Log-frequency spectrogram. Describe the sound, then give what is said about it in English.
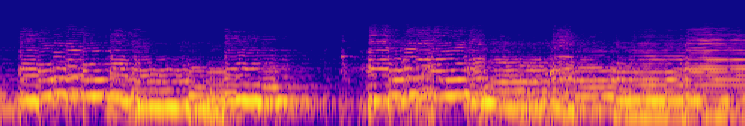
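An electric guitar played through an effects pedal in a very live room with natural reverb, thick and saturated with a shimmering, modulated tone, strummed chords ringing loud with a brief dip midway before resuming. “Wow, that's great. Yeah, what a cool pedal, man.”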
